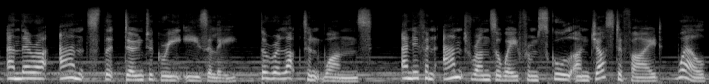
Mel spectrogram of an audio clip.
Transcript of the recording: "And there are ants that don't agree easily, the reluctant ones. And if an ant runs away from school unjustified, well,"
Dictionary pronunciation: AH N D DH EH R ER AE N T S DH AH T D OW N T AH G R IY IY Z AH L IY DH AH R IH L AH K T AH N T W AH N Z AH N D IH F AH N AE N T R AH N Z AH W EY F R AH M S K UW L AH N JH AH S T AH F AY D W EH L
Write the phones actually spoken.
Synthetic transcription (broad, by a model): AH N DH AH R ER AE N T S DH AH T D OW N T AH G R IY IY Z AH L IY DH AH R IH L AH K T AH N T W AH N Z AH N IH F AH N AE N T R AH N Z AH W EY F R AH M S K UW L AH N JH AH S T AH F AY D W EH L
